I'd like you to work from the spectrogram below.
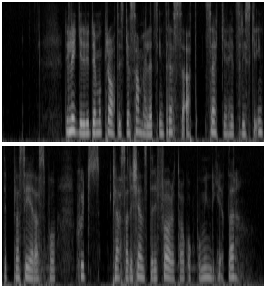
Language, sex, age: Swedish, female, 23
